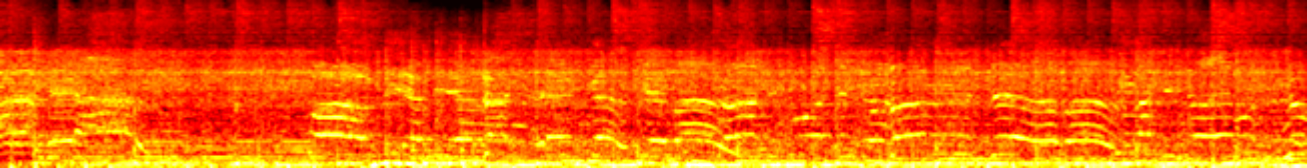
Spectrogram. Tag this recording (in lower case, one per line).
music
